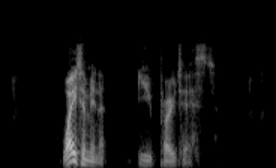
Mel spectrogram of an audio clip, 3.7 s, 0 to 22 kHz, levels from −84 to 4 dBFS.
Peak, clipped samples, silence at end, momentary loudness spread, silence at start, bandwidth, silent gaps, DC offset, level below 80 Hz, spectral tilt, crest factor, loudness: -8 dBFS; under 0.1%; 0.85 s; 24 LU; 0.85 s; 7.8 kHz; 1.50-1.70 s, 1.76-1.81 s; under 0.1%; -72 dBFS; -4.5 dB/octave; 28 dB; -29 LUFS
